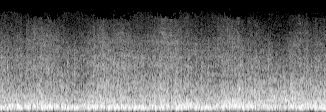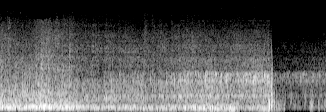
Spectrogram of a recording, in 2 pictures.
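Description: A train rumbles past close by, its wheels clattering on the rails, then fades into the distance.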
